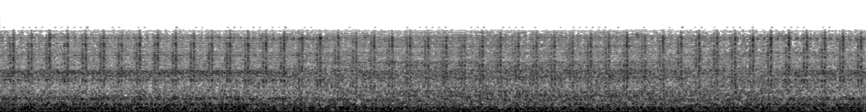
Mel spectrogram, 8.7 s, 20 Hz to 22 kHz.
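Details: 2003 Land Rover Discovery II with an oil leak: sharp light ticks, about three a second, over a steady idle from the engine; Lucas oil stabilizer calmed it slightly, but it still ticks at rest. Engine ticking, cause unknown.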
